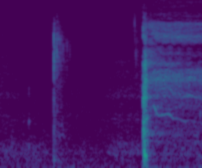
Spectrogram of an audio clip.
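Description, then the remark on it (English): New dice clatter onto a hard table: a sharp click, then after a short pause a louder impact followed by a brief bright rattle as they tumble and settle. Fairly quiet, with no talking. “New dice. That one's goodish. Let's hope it doesn't betray me again.”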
